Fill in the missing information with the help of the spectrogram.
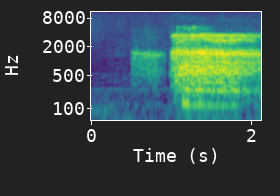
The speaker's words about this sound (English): Why are you breathing like that?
